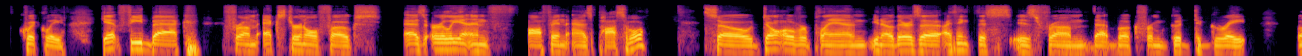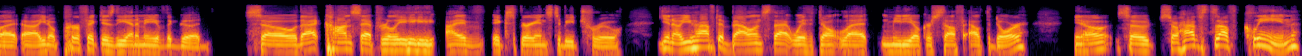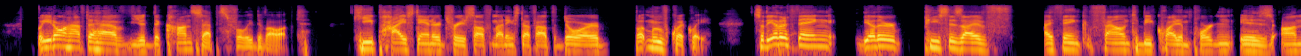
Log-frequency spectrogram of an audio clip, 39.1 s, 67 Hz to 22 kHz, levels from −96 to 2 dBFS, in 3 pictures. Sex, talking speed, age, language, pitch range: male, 175 wpm, 20-39, English, 110-140 Hz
